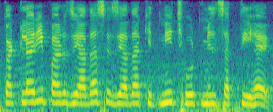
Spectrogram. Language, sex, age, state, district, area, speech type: Urdu, female, 30-45, Telangana, Hyderabad, urban, read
